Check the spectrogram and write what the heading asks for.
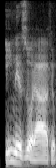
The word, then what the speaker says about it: inexorável: A pronunciação correta do termo é essa, inexorável.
